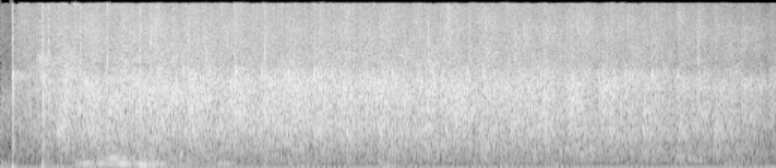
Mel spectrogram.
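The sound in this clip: Loud, dense applause from a lecture audience at a London School of Economics global governance event, welcoming a speaker to the stage. Steady clapping carries through the whole clip and eases slightly at the end.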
